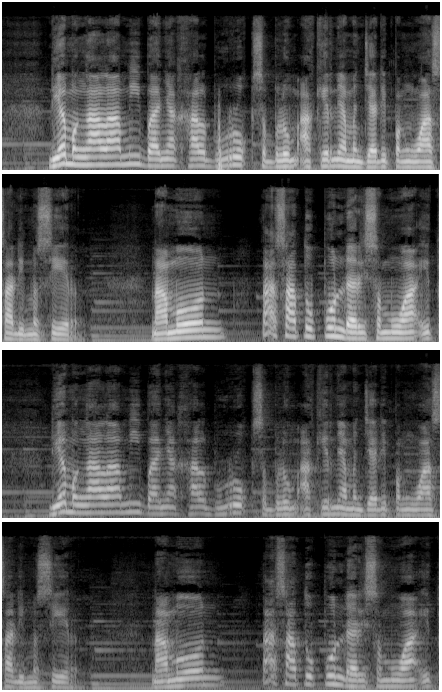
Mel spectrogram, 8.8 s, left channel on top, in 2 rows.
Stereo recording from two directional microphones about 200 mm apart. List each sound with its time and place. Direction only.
0.4 s a man's voice: 40° left (ahead or behind)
